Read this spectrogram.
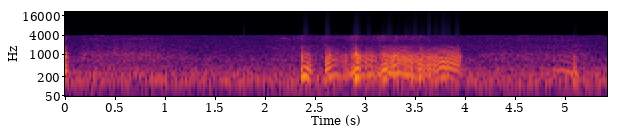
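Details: Scooter, a pet dog, snores while sleeping comfortably in his dog bed indoors: after a quiet, steady breathing hiss, a wavering, nasal, squeaky snore runs about one and a half seconds, followed by a short faint wheeze.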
